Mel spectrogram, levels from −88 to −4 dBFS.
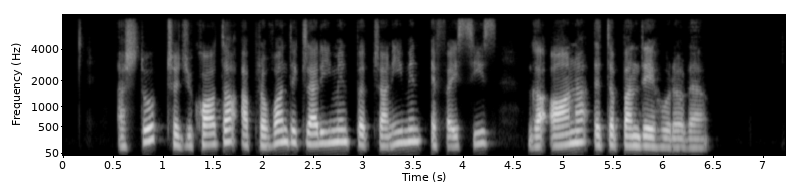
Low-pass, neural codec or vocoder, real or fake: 7.2 kHz; codec, 24 kHz, 0.5 kbps, DualCodec; fake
